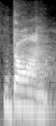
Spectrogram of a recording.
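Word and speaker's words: dawn: यानी कि हो जाएगा यह डॉन।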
